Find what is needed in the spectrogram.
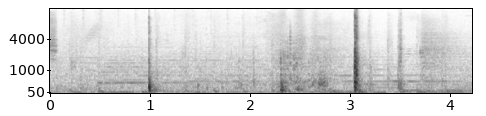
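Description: Plastic trim clips snapping loose as a car's interior quarter trim panel is pulled outward: two sharp snaps, about a second in and about three seconds in, the second the louder, with softer plastic rustling between them.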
